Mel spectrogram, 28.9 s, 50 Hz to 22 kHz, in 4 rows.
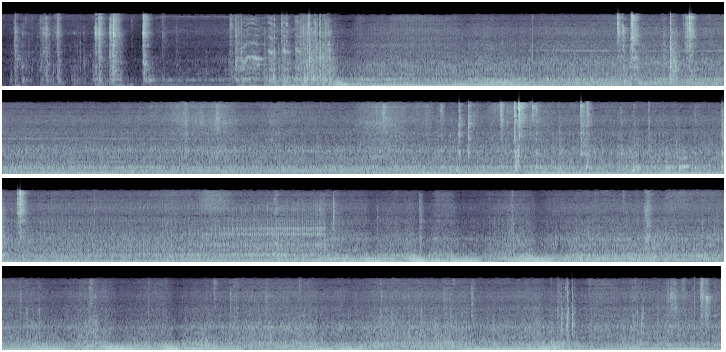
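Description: Honda B18C6 1.8-litre DOHC VTEC four-cylinder heard from inside the Civic's cabin: a few clicks, then it cranks and catches about two seconds in and idles steadily. From about halfway the revs rise and fall again and again as the car pulls away.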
